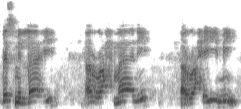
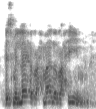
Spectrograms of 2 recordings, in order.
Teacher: But if you stop, you don't have to say Mi. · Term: sukoon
